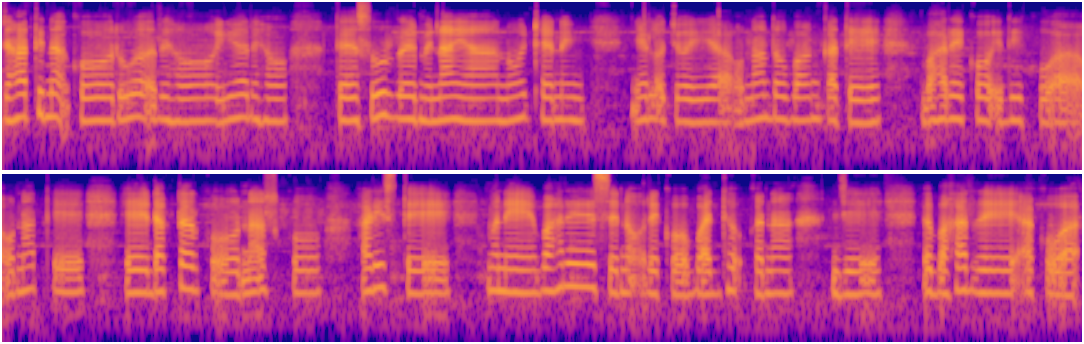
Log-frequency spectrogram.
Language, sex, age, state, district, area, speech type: Santali, female, 45-60, Jharkhand, Bokaro, rural, spontaneous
